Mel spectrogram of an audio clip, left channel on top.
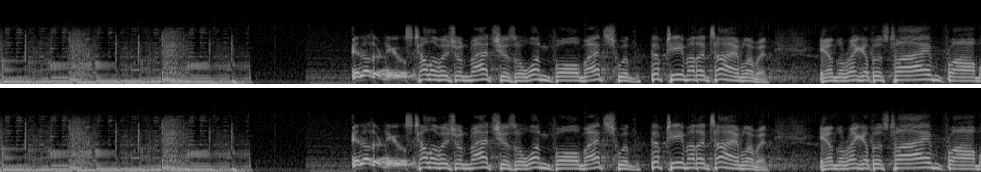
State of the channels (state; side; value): identical; both; correlation 1.00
